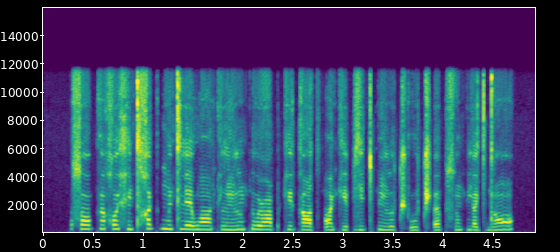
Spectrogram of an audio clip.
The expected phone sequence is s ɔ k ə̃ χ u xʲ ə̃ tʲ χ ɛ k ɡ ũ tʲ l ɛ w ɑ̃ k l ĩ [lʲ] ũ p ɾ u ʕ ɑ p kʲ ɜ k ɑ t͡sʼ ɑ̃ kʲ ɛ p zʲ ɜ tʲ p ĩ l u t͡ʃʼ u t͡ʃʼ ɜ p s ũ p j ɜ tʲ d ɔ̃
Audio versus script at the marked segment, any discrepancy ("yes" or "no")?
yes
